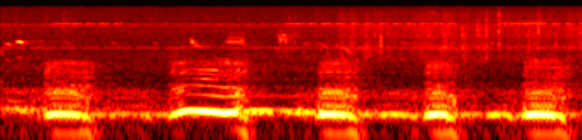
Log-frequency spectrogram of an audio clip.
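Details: Calls of African wild dog puppies at the den, a string of deep, hollow moans with rich overtones, some clipped and some drawn out, coming roughly once a second in an uneven rhythm.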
